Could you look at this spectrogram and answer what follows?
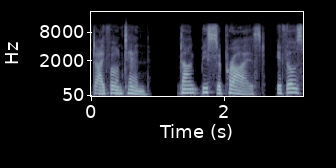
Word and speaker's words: iPhone X: 8 nor the A+ it's the iPhone X pronounced iPhone 10 don't be surprised if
